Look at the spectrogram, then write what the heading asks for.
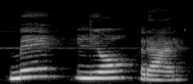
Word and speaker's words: Melhorar: Melhorar.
